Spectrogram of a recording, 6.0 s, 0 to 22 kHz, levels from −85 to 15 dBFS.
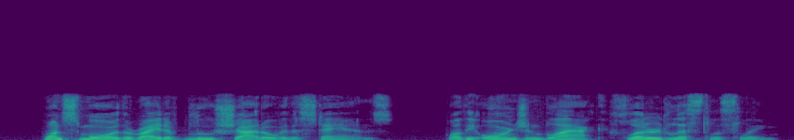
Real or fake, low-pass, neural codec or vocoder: fake; 7.2 kHz; vocoder, 22.05 kHz, 80 mel bands, Vocos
